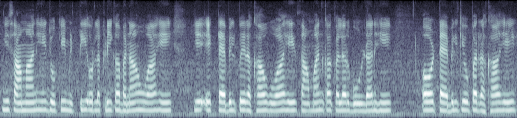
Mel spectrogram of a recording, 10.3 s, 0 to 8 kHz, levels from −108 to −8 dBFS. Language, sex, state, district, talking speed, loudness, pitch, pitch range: Hindi, female, Bihar, Jahanabad, 180 wpm, -18 LUFS, 205 Hz, 200-210 Hz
